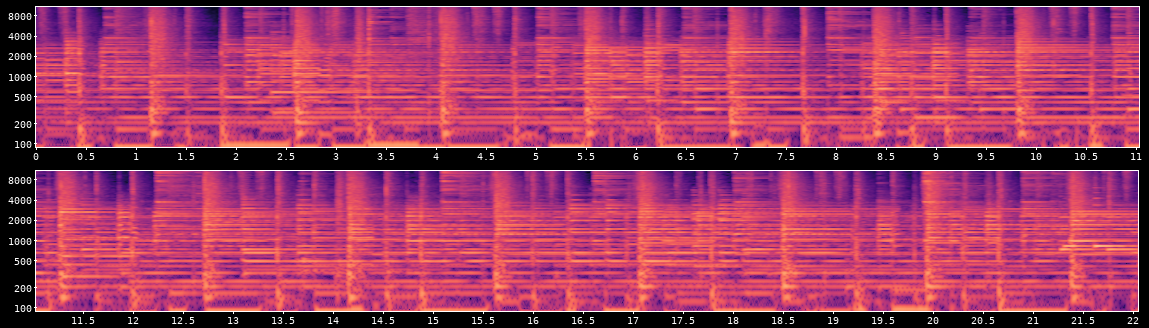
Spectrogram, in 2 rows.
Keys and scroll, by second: 1.3 ], 6.0 4, 9.4 ], 10.5 ], 12.6 4, 19.8 3.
